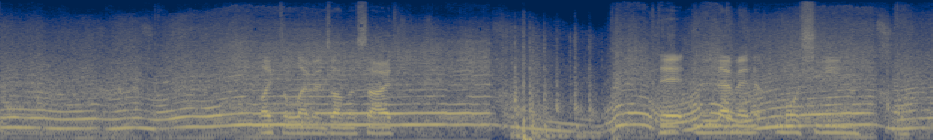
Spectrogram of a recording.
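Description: Tyres screech as a car slides sideways.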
